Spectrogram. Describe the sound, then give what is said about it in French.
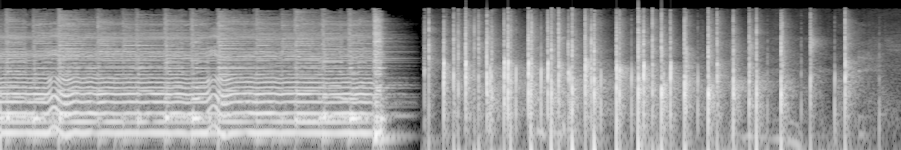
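A sustained sung or played note with steady harmonics ends abruptly, followed by a burst of audience applause: many sharp, irregular claps, fairly loud and continuing to the end. “Et justement, nous venons d'applaudir.”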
